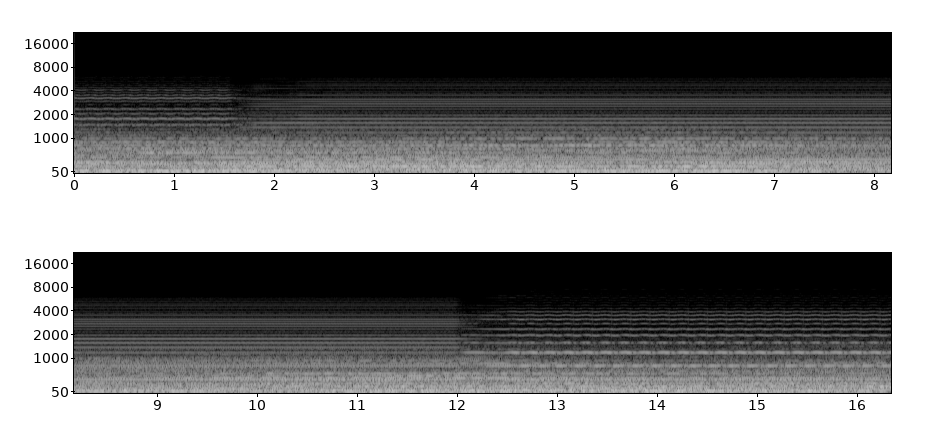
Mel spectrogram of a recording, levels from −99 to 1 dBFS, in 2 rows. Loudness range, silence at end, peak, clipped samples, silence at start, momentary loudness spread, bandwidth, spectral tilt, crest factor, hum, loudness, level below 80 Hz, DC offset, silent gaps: 3 LU; 0 s; -14 dBFS; under 0.1%; 0 s; 3 LU; 4.3 kHz; -11 dB/octave; 14 dB; none; -30 LUFS; -32 dBFS; under 0.1%; none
